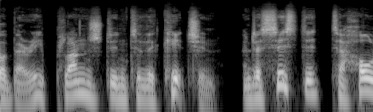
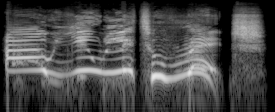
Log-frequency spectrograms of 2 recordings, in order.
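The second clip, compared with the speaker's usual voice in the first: high, slow furious scream; 4 dB louder, slower than usual. A narrator's reading. Charlotte screams at Oliver while seizing him. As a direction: shriek it at him. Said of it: "screamed Charlotte".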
